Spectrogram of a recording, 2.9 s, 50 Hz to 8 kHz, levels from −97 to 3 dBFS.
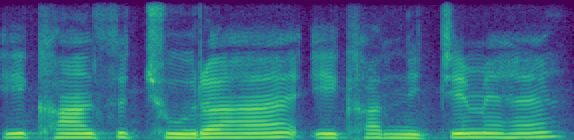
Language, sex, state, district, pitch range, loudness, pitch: Hindi, female, Jharkhand, Garhwa, 215-230 Hz, -14 LUFS, 225 Hz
